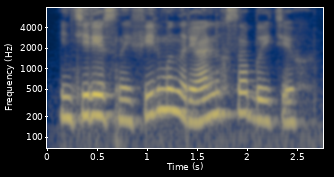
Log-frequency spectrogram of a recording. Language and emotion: Russian, neutral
